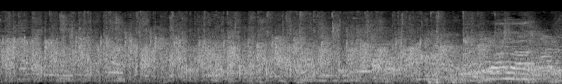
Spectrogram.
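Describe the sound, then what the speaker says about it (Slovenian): An audience at a village celebration in Kapele claps in steady, dense applause for several seconds, loud and close throughout. "predlagam, da je malo zaploskam"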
